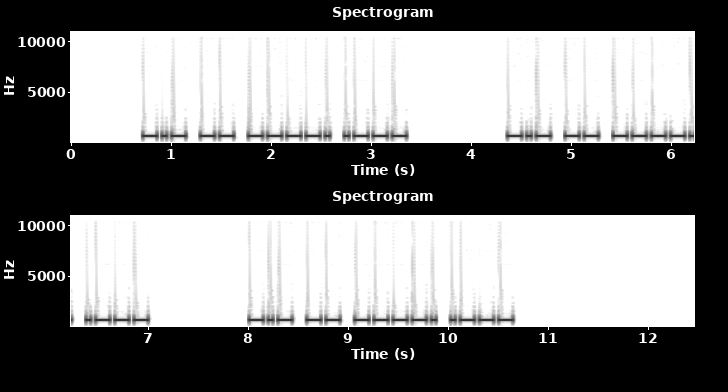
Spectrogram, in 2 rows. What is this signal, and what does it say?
Morse code, heard as a keyed tone, about 25 wpm, 700 Hz. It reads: KM9J KM9J KM9J
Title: USA Call Signs - 4 Characters - Repeated 3x - 25wpm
